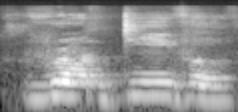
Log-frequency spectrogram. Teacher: the letter Z is not sounding in this word, and so it is produced as rendezvous.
